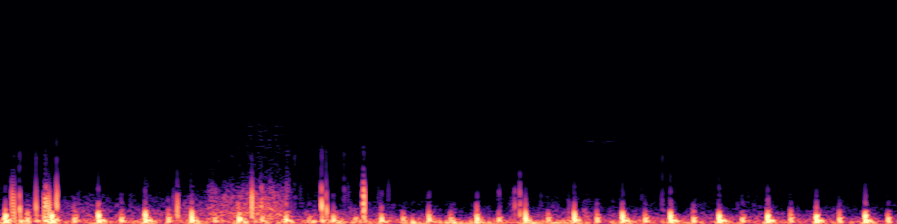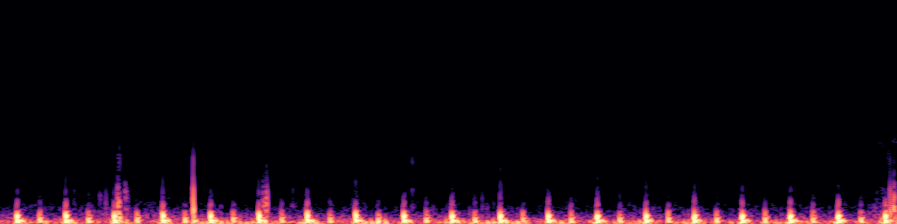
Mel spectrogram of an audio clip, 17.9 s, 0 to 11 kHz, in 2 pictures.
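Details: Heart sounds of a 35-year-old male recorded himself by stethoscope after drinking too much alcohol, a few hours after going to bed, moving from mitral to tricuspid area: steady, regular lub-dub with a brief early rustle.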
